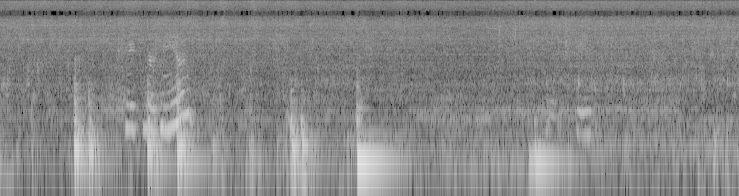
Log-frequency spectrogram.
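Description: Warm water runs from a tap into a stainless steel utility sink, a steady broadband wash with hands splashing and moving through it in short bursts, while a person talks over it.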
